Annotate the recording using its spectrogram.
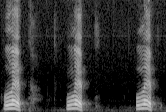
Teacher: When it occurs at the beginning of the word lip, lip, lip, it's the clear l sound.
